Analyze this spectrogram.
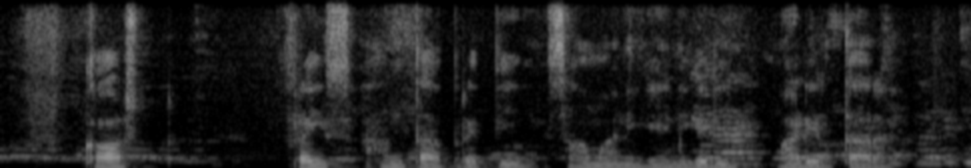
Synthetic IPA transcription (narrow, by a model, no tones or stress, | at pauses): kaːsʈ | pʰɾɐjshɐnt̪apɾɐt̪isaːmaːniɡeniɡɐɾimaːɽiɾt̪aːɾe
